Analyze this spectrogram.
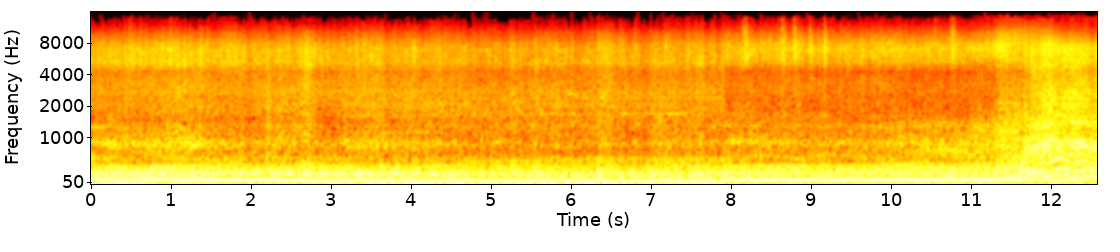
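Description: A race car engine roars loudly and close throughout.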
